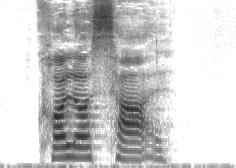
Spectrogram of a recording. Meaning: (adjective) 1. colossal, huge 2. awesome; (adverb) very
- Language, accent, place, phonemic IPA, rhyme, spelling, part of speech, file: German, Germany, Berlin, /ˌkolɔˈsaːl/, -aːl, kolossal, adjective / adverb, De-kolossal.ogg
